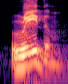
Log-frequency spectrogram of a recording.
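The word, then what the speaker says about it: rhythm: এর পরের ওয়ার্ড দেখুন, রিদম, রিদম।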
